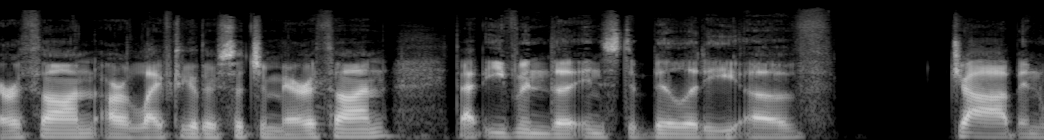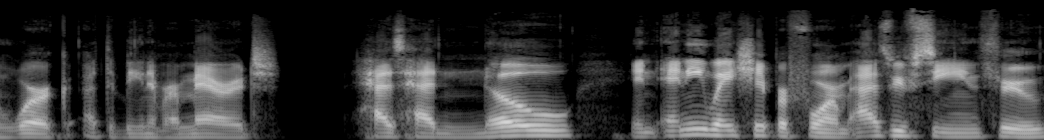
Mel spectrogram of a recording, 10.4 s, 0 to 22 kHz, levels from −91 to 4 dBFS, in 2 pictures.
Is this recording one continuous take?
yes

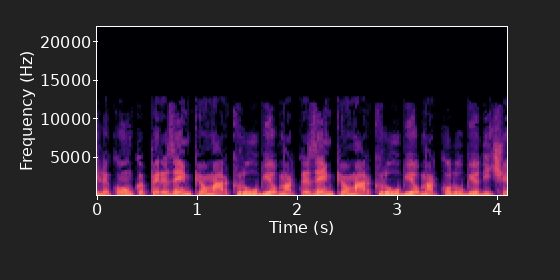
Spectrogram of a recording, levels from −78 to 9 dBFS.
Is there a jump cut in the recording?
yes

